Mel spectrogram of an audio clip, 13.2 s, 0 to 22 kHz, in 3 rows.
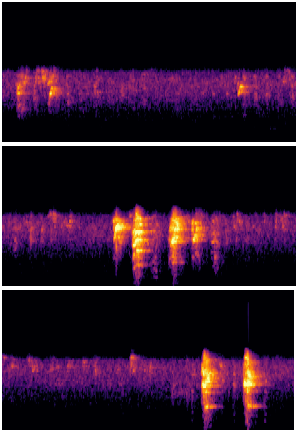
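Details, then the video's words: A male dog pursuing a female gives soft whimpering yips early, then bursts of clustered sharp barks midway and a last pair of loud barks near the end. "A male Dog Trying to convince the female dog to have s3x with him"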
